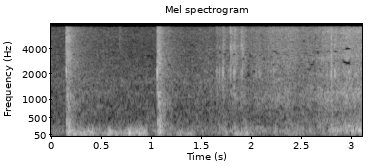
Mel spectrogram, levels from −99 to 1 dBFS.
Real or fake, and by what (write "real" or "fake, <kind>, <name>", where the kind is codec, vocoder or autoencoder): real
